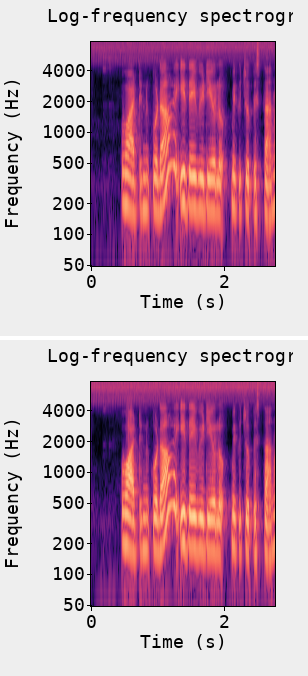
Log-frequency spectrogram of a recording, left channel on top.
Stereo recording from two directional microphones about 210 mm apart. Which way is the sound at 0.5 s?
25° left (ahead or behind).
